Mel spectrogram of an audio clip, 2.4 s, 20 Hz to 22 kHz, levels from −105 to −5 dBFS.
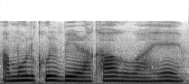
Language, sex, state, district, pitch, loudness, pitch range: Hindi, female, Arunachal Pradesh, Papum Pare, 185 Hz, -14 LUFS, 175-195 Hz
